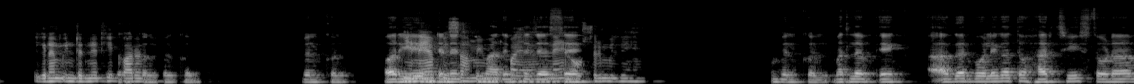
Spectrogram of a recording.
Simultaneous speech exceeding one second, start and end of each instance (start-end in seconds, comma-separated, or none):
4.0-5.8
